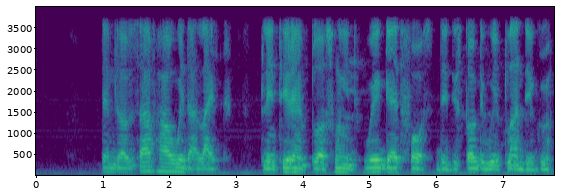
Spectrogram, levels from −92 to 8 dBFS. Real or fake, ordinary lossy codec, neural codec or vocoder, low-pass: real; none; none; 3.6 kHz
